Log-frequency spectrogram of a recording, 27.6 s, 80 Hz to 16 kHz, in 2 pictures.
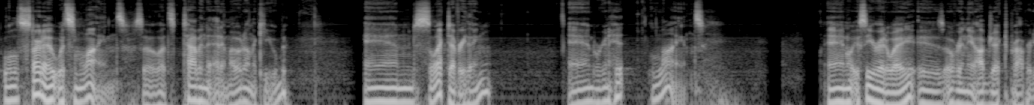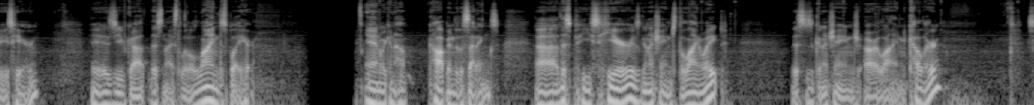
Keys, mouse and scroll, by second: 1.7 Tab, 3.9-4.3 scroll up 2, 5.2 a, 8.4 click, 10.3 Tab, 11.3-12.7 scroll down 1, 16.6 click, 18.7 click, 19.5-20.2 scroll down 1, 21.0-23.6 drag, 26.8-27.5 drag.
